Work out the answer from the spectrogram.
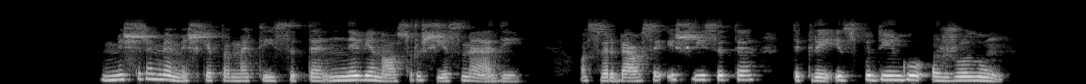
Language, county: Lithuanian, Alytus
